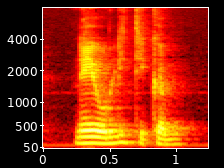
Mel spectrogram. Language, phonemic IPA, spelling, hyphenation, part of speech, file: Dutch, /ˌneː.oːˈli.ti.kʏm/, neolithicum, neo‧li‧thi‧cum, proper noun, Nl-neolithicum.ogg
- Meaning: Neolithic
